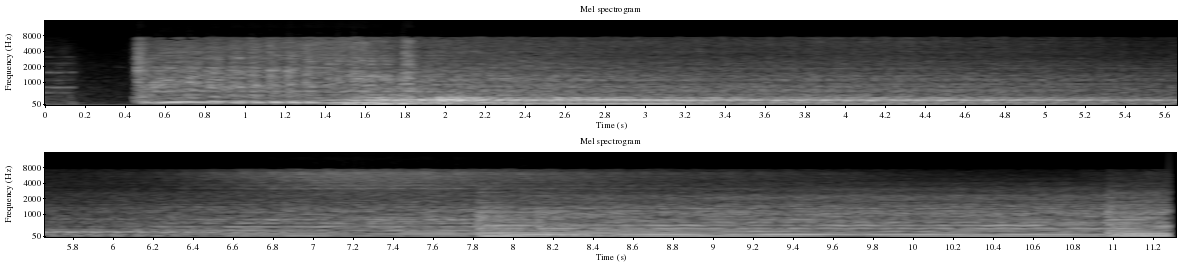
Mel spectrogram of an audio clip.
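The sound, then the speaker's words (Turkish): A truck engine rumbles as the truck creeps slowly along a rough road carrying nitroglycerin. It starts abruptly and holds a loud, continuous low drone, with a slight shift in tone partway through. “Aman dikkat et Juan. Yol çok boz. Korkma çok ağır sürüyorum”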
